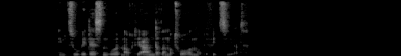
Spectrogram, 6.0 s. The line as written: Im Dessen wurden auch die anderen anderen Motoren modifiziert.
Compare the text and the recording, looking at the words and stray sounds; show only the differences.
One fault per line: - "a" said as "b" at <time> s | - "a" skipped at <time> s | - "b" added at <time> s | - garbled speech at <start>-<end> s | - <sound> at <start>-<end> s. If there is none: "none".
- "Zuge" added at 1.0 s
- "anderen" skipped at 2.5 s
